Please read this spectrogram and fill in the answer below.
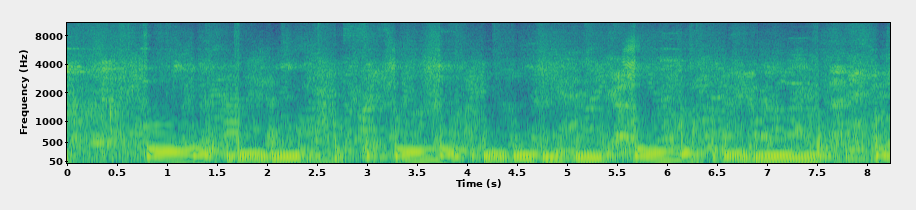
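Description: Live band starting a song about a second in: amplified electric guitar playing a repeating riff of low, held notes.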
